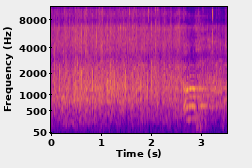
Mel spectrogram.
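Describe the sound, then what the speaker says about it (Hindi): A crowd applauds steadily, a dense patter of clapping that carries on throughout, with a brief voice rising over it near the end. "एक बार जोरदार तालियां हो बजाओ"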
